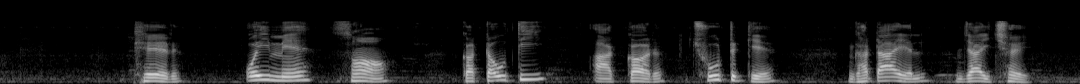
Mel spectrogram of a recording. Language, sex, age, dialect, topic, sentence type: Maithili, male, 18-24, Eastern / Thethi, banking, statement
